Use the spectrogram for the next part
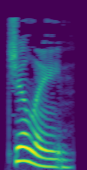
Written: jillayne

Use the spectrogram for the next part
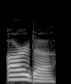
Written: arda

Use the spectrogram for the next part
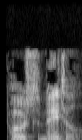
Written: postnatal

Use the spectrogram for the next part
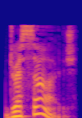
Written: dressage

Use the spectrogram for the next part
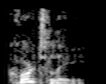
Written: courtly

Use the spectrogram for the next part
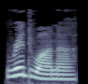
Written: ridwana

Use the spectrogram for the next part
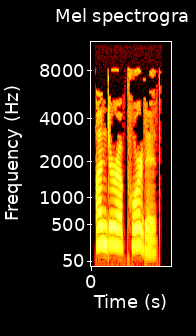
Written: underreported

